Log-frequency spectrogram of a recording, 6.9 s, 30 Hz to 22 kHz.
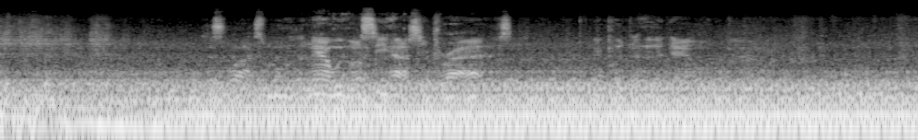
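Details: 2008 Ford Mustang GT (S197 V8), dealer reported 5 bad coils causing misfire, after installing MSD Blaster coil-on-plug set, driving: deep even engine rumble with no stumble or skipped beats; running smoother.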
